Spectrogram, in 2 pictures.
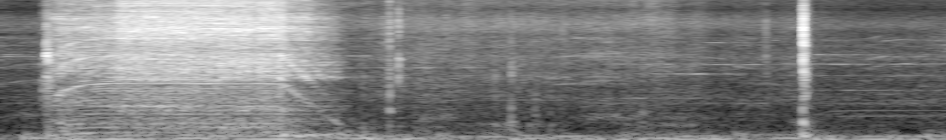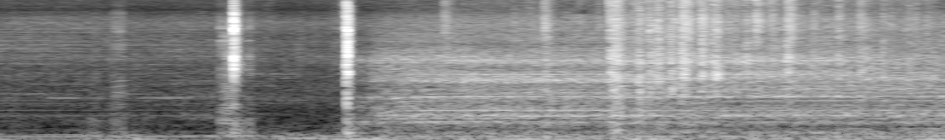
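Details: Electric power trim motor on a boat, run off a cheap, relatively new car battery, whirs steadily through the raise stroke, stops, then runs again to lower; smooth even drive, trim working normally while the engine won't crank or start.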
